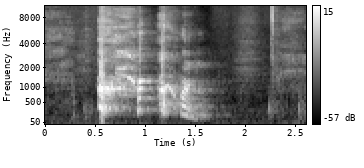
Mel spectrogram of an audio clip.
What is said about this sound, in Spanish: permitime que voy a toser.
